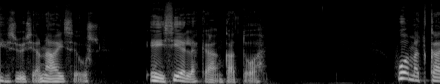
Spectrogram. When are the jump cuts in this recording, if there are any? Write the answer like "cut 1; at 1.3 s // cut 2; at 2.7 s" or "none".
none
